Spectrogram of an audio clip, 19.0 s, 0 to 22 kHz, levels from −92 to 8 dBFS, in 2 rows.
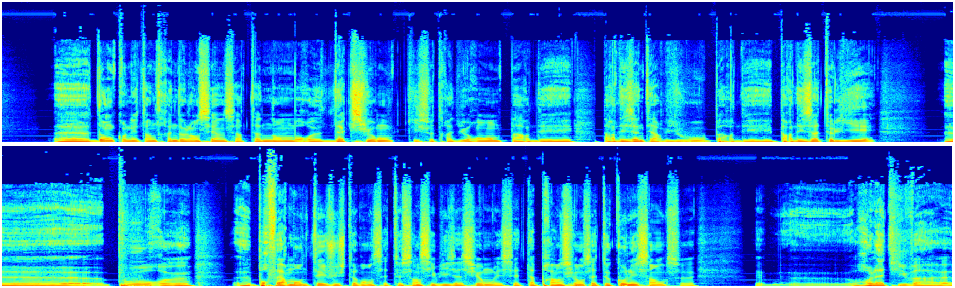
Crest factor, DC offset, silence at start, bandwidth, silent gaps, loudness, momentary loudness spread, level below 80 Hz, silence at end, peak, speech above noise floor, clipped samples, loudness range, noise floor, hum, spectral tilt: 18 dB; under 0.1%; 0.5 s; over 20 kHz; none; -20 LUFS; 11 LU; -38 dBFS; 0 s; -2 dBFS; 39 dB; under 0.1%; 3 LU; -59 dBFS; none; -5 dB/octave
